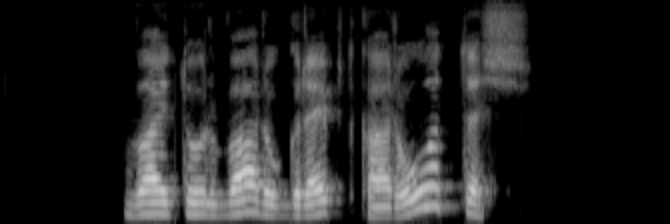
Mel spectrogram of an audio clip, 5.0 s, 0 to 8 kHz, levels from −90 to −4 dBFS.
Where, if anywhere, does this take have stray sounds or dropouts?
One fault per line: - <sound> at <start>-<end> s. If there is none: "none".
none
